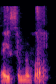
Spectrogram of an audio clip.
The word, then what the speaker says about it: Asa Leveaux: It's Asa Leveaux.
